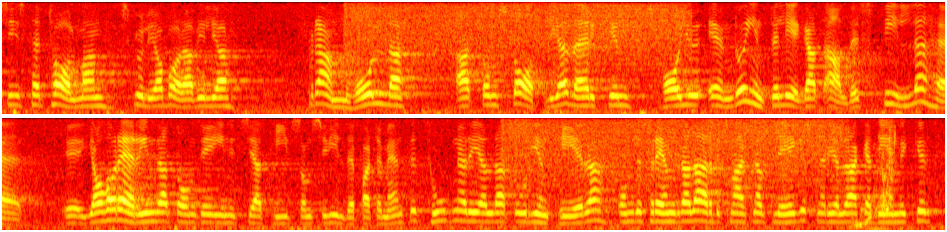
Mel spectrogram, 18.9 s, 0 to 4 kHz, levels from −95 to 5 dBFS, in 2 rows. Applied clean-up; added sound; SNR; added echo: none; Hiss + Gurgling; 10 dB; none.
